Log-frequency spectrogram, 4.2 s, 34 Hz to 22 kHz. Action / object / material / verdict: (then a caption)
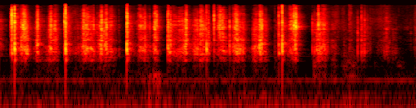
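tap / plastic game controller shell and buttons / plastic / none. Long nails scratch and tap across the shell and buttons of a black, hollow plastic original Xbox controller. A rapid run of dry, crisp clicks and bright scratchy scrapes centers around 1.2 kHz, each dying out almost instantly over a faint steady low hum. The tapping thins and grows quieter toward the end.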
